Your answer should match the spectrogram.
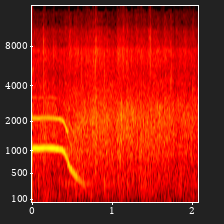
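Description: Audience clapping and cheering. A long held whoop slides down and stops about half a second in, and the applause then fades away.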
